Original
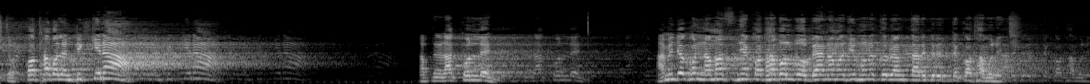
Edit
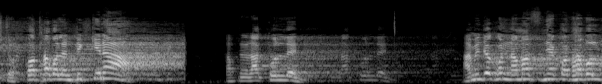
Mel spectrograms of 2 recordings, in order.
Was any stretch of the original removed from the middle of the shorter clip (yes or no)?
yes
